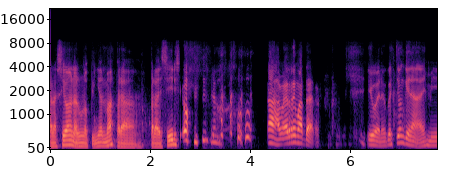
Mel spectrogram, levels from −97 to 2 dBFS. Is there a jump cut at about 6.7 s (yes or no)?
no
